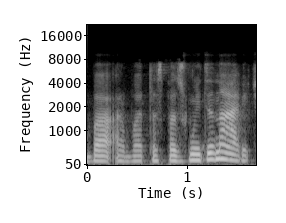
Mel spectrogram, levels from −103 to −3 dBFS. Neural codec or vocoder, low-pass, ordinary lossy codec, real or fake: none; 7.2 kHz; Opus, 32 kbps; real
